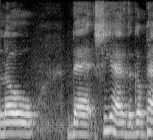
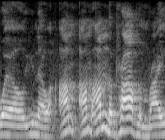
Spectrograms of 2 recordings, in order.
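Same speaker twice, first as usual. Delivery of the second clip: condescending, mocking, talking-down tone. Retelling what he said, in an imitated condescending tone. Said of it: "he goes into this condescending tone".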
